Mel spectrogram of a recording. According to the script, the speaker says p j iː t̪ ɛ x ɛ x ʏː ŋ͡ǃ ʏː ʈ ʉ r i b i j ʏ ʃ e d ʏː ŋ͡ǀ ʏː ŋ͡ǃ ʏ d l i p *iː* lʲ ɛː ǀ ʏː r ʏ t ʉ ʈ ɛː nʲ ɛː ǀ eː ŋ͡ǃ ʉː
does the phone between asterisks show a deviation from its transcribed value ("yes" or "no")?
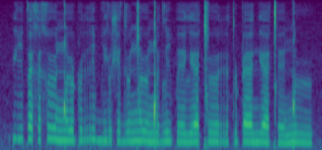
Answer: yes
